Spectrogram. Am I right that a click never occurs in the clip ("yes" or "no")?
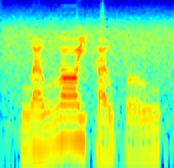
yes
